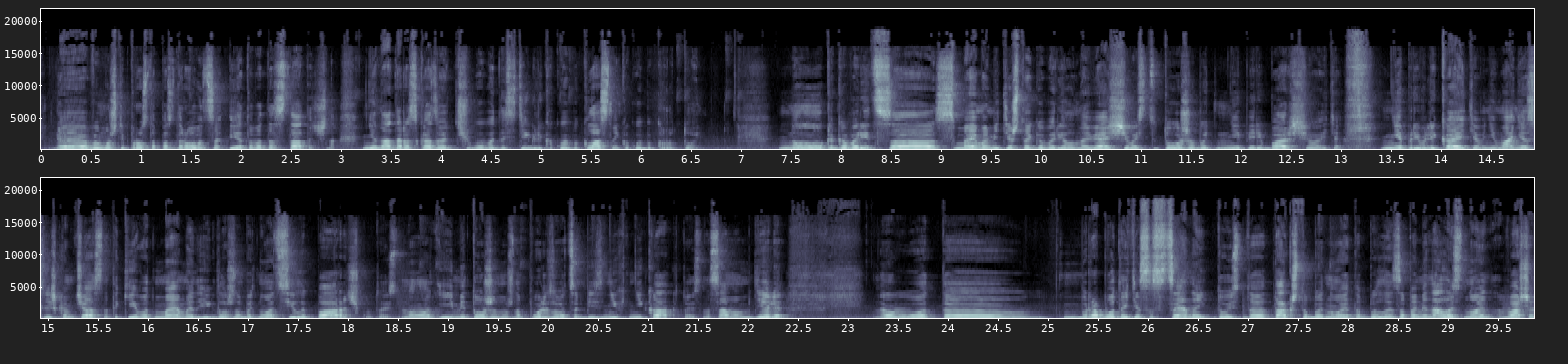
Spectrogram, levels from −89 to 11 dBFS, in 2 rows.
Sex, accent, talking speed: male, native, 155 wpm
